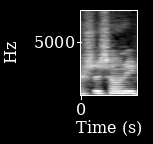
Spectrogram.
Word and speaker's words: Shoshone: So you guys are part of the Shoshones, correct? – Shoshone. – Shoshone. That's how you say it.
